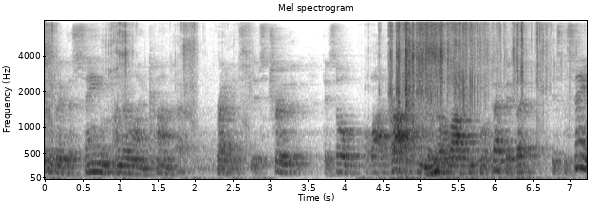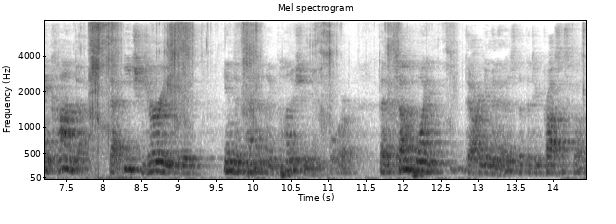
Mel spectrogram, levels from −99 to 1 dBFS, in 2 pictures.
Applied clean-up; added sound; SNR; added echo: none; Chewing, mastication; 12 dB; reverberation time 0.9 s.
